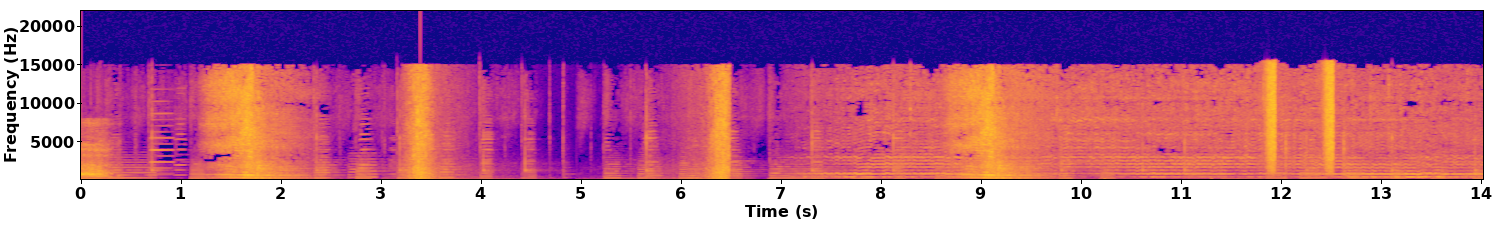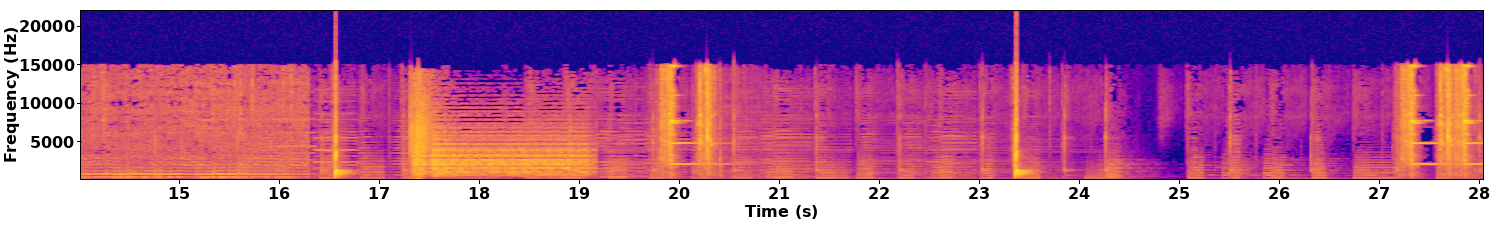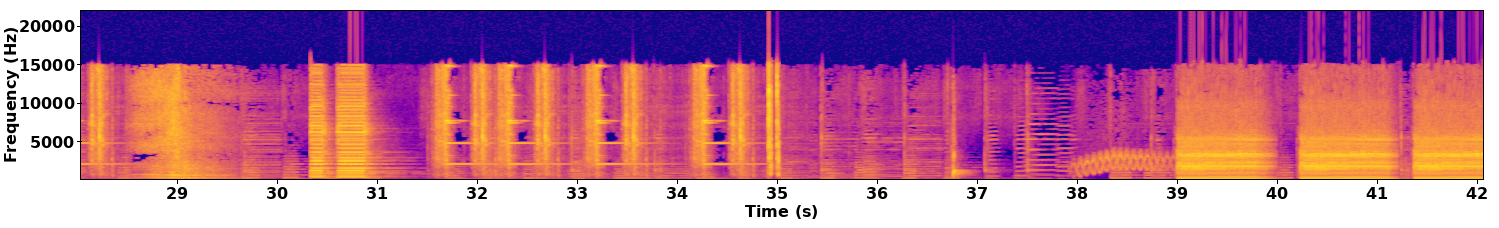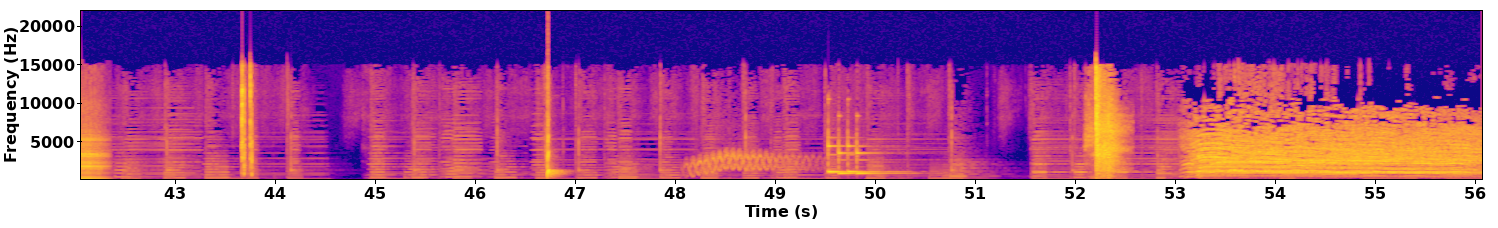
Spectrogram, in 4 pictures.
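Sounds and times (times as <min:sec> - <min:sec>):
background music: 0:00.0 - 0:56.0
mosquito buzzing whine: 0:07.4 - 0:16.2, 0:39.0 - 0:42.4
pop with falling pitch: 0:16.6 - 0:16.8, 0:38.0 - 0:40.0, 0:48.1 - 0:50.3
clicks: 0:19.8 - 0:20.6, 0:31.6 - 0:35.1
loud bright pitched tone: 0:38.3 - 0:42.4.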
